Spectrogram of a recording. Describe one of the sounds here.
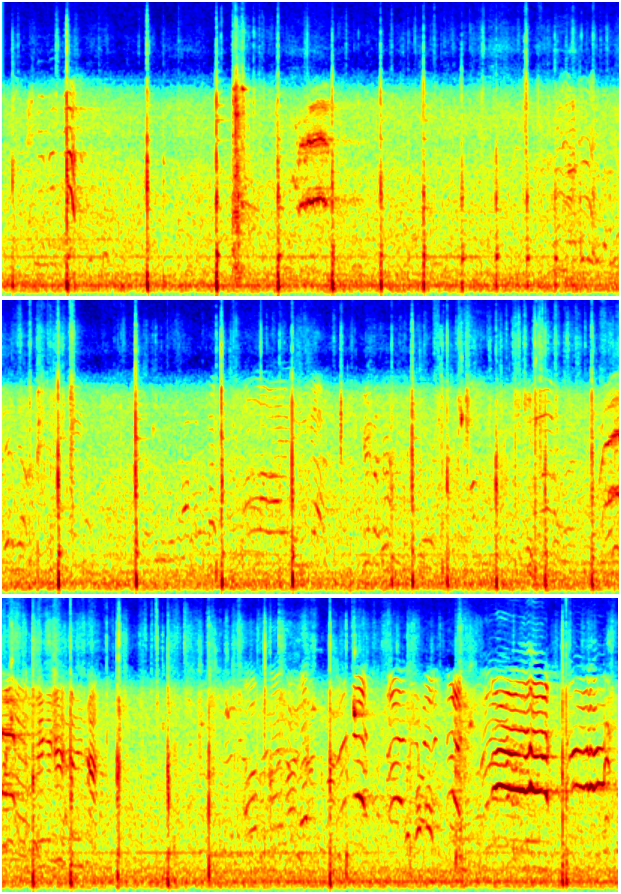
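A basketball bounces repeatedly on an outdoor court.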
